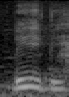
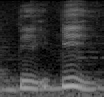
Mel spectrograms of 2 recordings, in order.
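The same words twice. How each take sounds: First: It is said lightly, with just the lip tips. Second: It is said fully, with heavy lip movement. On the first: The speaker calls it right. "juste du bout des lèvres" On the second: The speaker calls it wrong. "c'est pas baby"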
